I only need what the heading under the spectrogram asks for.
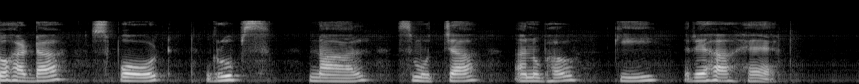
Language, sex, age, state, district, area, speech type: Punjabi, female, 60+, Punjab, Fazilka, rural, read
